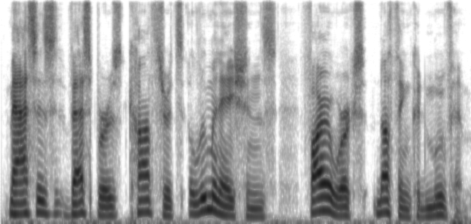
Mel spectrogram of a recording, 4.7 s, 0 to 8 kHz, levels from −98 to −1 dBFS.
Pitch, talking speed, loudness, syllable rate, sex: 130 Hz, 115 wpm, -20 LUFS, 4.2 syllables/s, male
